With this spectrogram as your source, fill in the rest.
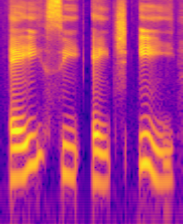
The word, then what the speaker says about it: ache: The word is spelled a c h e, but it sounds like ache just like the word cake or lake.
